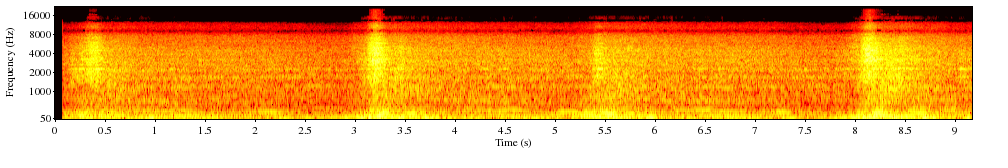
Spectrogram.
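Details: 2009 Acura MDX: low engine drone with a rough, buzzy rattle that swells in waves at low speed around 1500–2000 rpm.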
